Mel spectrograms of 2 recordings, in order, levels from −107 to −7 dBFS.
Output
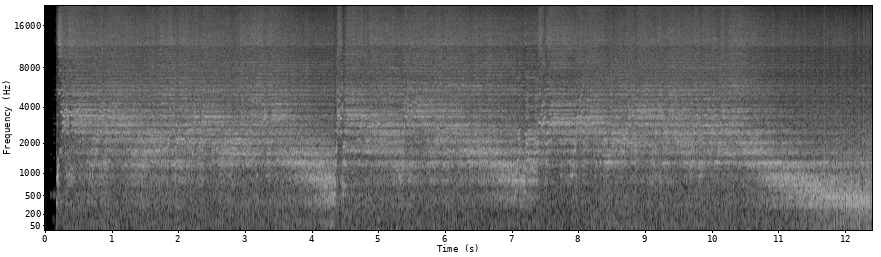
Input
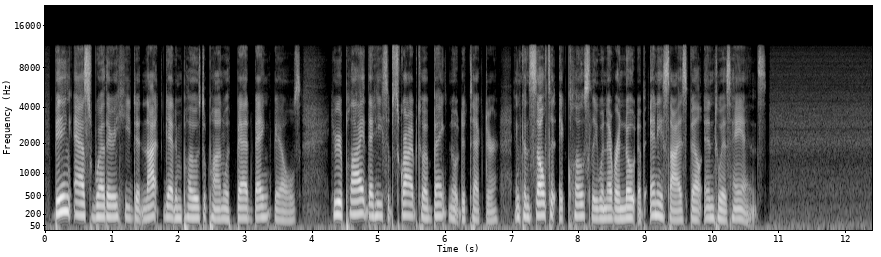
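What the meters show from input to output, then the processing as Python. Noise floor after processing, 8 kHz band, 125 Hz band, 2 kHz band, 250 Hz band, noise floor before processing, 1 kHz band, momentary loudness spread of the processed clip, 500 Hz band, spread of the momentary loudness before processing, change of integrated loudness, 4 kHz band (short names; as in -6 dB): -43 dBFS, -9.0 dB, -35.0 dB, -4.0 dB, -30.0 dB, -58 dBFS, -13.5 dB, 2 LU, -23.0 dB, 11 LU, -12.5 dB, +1.5 dB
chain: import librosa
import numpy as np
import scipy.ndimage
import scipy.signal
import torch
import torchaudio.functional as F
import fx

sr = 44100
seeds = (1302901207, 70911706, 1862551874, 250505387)

y = fx.spec_flatten(x, sr, power=0.2)
y = fx.highpass(y, sr, hz=81.0, slope=6)
y = fx.spec_gate(y, sr, threshold_db=-25, keep='weak')
y = y + 0.61 * np.pad(y, (int(2.4 * sr / 1000.0), 0))[:len(y)]
y = fx.echo_diffused(y, sr, ms=563, feedback_pct=58, wet_db=-7.5)
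y = fx.rider(y, sr, range_db=5, speed_s=0.5)
y = fx.auto_wah(y, sr, base_hz=340.0, top_hz=3300.0, q=3.4, full_db=-45.0, direction='up')
y = fx.rev_freeverb(y, sr, rt60_s=1.5, hf_ratio=1.0, predelay_ms=95, drr_db=-5.5)
y = fx.leveller(y, sr, passes=5)
y = fx.env_flatten(y, sr, amount_pct=100)
y = y * 10.0 ** (9.0 / 20.0)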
